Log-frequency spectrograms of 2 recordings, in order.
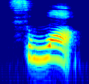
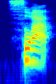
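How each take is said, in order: First: The vowel is an open 'ah' sound. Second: The vowel is a flat 'a' sound. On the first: The speaker calls it right. "ah sound" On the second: The speaker calls it wrong. "don't say swap. Sounds so odd"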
